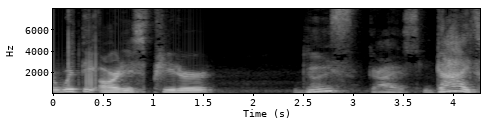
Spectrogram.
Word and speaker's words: Geise: Guys, how come it's hard to say your name? Well, because the Germans pronounce it Geise. Oh, but my great grandfather softened it to guys, like G-U-Y-S, guys, so that it would be easy to pronounce.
